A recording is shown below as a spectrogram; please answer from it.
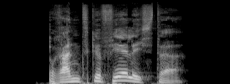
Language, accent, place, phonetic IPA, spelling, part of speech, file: German, Germany, Berlin, [ˈbʁantɡəˌfɛːɐ̯lɪçstɐ], brandgefährlichster, adjective, De-brandgefährlichster.ogg
- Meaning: inflection of brandgefährlich: 1. strong/mixed nominative masculine singular superlative degree 2. strong genitive/dative feminine singular superlative degree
